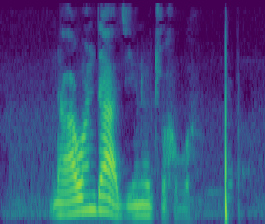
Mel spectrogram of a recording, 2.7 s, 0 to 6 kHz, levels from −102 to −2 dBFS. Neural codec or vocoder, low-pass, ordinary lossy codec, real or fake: none; 5.4 kHz; AAC, 48 kbps; real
